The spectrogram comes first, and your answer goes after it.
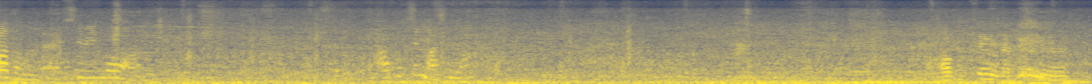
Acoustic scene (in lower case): street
